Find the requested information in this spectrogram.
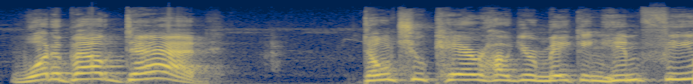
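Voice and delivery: loud and high, confronting him hard; angry shout. Acted. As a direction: yell it at him in outrage. Sister shouts at angry brother.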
